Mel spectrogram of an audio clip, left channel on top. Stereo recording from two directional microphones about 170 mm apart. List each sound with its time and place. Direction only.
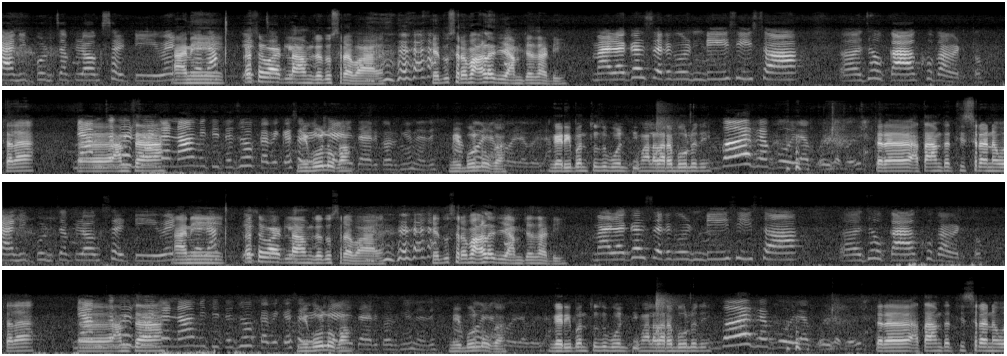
0.0 s speech: 10° right (ahead or behind)
1.7 s speech: 15° left (ahead or behind)
3.8 s speech: 5° right (ahead or behind)
4.3 s speech: 20° left (ahead or behind)
5.9 s speech: 5° right (ahead or behind)
10.1 s speech: 15° left (ahead or behind)
11.7 s speech: 10° right (ahead or behind)
14.5 s speech: 10° left (ahead or behind)
17.2 s speech: 15° right (ahead or behind)
18.3 s speech: 10° left (ahead or behind)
